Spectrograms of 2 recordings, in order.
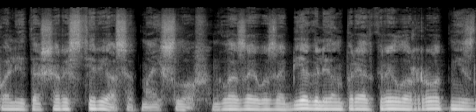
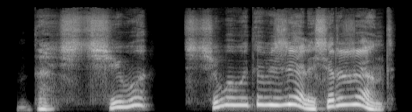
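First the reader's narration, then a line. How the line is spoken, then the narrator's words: Forced out reluctantly. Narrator (Russian): наконец выдавил из себя он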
